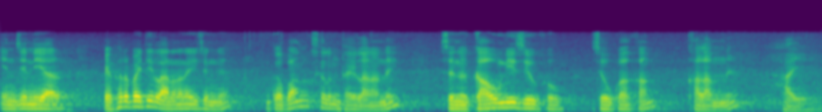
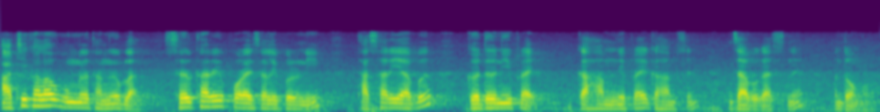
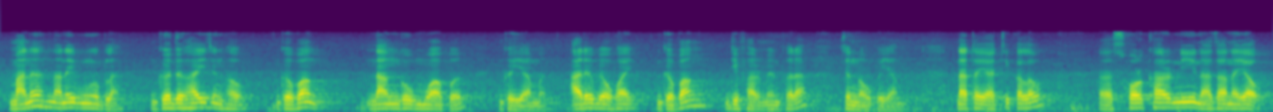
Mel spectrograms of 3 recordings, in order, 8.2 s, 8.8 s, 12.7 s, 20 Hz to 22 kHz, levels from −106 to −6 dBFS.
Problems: none marked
